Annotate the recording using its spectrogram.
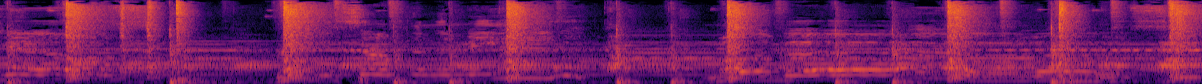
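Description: Live band playing: a drum kit keeping a steady beat of roughly two strikes a second, with guitar and other pitched parts over it.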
